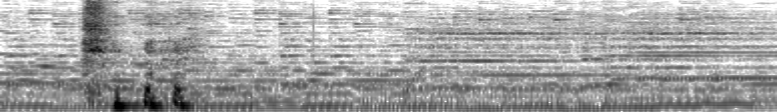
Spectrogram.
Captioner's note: chuckles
